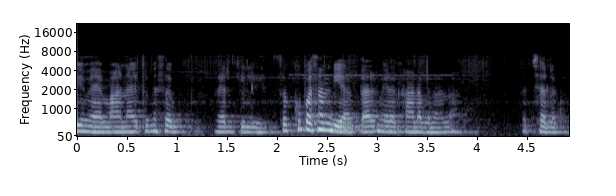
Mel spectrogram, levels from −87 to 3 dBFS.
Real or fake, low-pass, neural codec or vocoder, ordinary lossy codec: real; 7.2 kHz; none; Opus, 64 kbps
